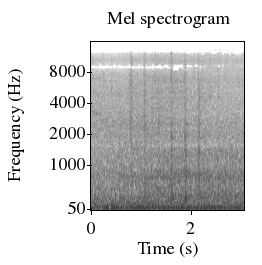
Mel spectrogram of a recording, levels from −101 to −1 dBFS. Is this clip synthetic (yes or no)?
no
